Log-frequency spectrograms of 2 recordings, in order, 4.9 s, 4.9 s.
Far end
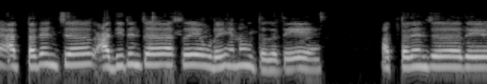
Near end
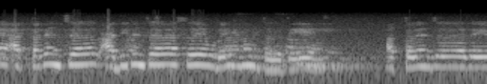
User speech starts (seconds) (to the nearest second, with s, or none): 2 s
